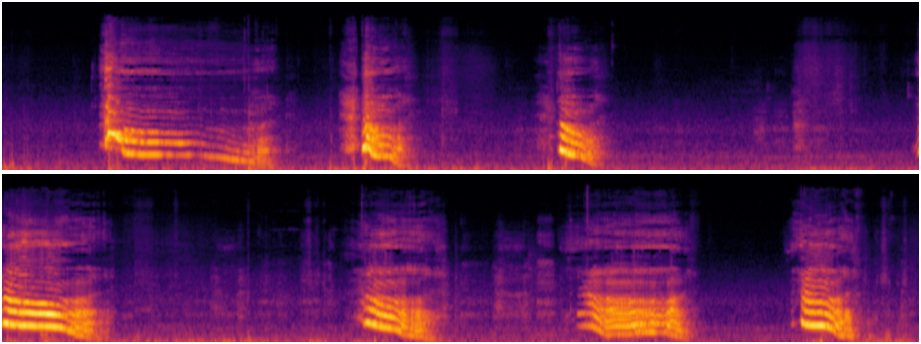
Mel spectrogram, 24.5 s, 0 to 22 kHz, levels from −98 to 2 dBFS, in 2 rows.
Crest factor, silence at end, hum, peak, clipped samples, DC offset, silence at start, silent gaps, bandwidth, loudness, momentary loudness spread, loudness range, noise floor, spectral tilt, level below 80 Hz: 20 dB; 0.85 s; none; 0 dBFS; under 0.1%; under 0.1%; 1.35 s; none; 8.8 kHz; -15 LUFS; 24 LU; 10 LU; -57 dBFS; -7.5 dB/octave; -50 dBFS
